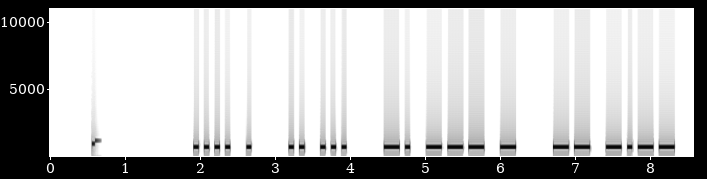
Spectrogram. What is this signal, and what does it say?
Morse code, heard as a keyed tone, about 17 wpm, 700 Hz. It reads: HE IS NOT MY
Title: Sentences from Top 1600 Words 17wpm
